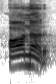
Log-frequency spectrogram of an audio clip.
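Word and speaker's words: honour: सकते हैं के को ऑनर है एच ओ एन ओओ आर ओनर H silent है किचन है के आई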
